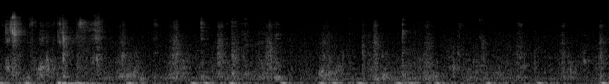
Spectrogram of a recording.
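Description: Close-miked chewing of crisp raw cucumber with the mouth closed: a run of small, irregular crunches and wet clicks.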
